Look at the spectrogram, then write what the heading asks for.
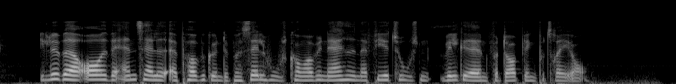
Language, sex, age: Danish, female, 31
